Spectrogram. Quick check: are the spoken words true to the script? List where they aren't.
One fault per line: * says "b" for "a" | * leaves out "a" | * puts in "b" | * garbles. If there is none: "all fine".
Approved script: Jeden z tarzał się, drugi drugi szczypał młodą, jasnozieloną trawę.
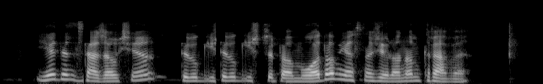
all fine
